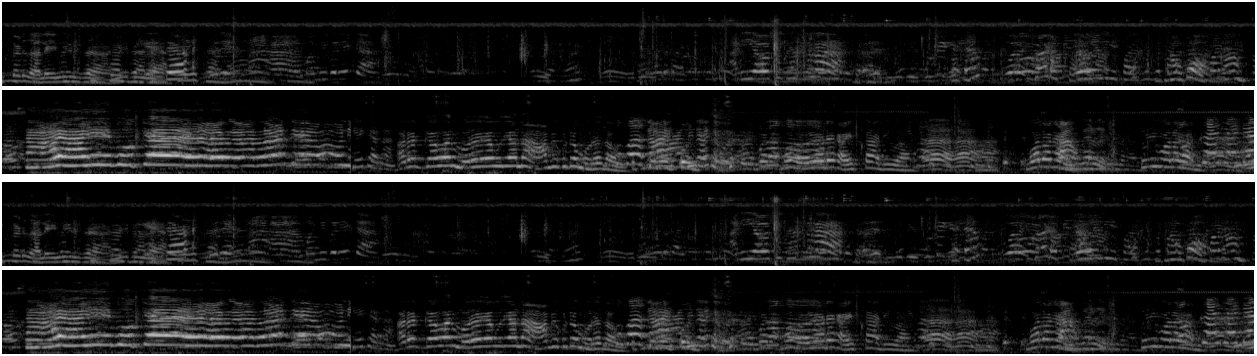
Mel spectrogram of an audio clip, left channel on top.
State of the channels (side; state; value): both; normal; correlation 0.44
